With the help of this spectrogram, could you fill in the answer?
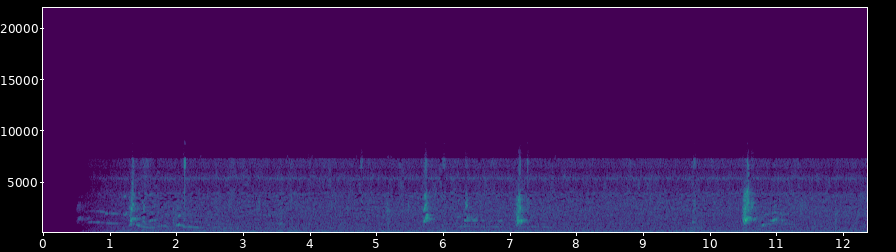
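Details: Gypsy's three-week-old puppies learning to walk, some still sleeping; a few short, high squeaky whimpers spaced several seconds apart over a steady low background hum.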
